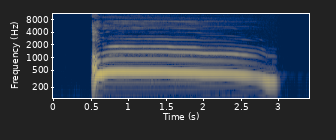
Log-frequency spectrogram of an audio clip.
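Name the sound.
wolf howling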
